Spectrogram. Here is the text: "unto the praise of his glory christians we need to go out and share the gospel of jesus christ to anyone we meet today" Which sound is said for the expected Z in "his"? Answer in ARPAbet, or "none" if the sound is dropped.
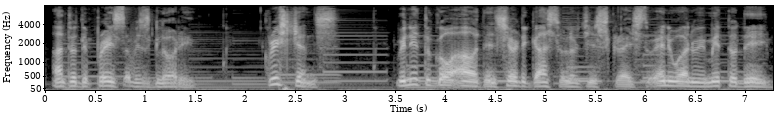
S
